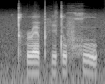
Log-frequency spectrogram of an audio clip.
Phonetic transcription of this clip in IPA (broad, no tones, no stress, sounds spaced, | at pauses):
kʰ ɹ ɛ pʰ i t u f x u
